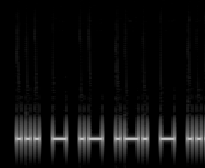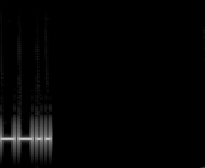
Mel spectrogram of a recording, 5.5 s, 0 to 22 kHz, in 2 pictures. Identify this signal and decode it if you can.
Morse code, heard as a keyed tone, about 20 wpm, 700 Hz. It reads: START?
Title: Sentences from Top 1000 Words - Review Part 1 - 20wpm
